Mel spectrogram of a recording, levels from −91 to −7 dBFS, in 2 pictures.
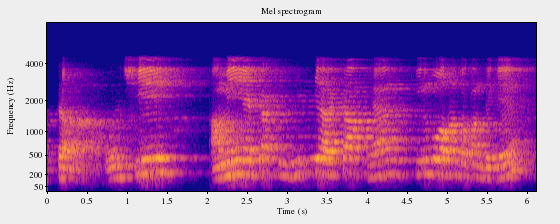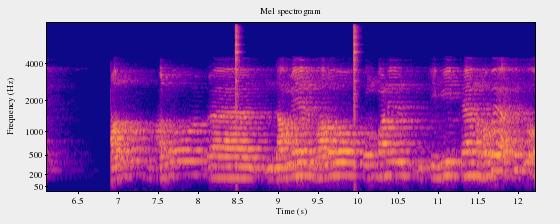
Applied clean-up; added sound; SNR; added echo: none; Hi-hat; 11 dB; reverberation time 1.0 s.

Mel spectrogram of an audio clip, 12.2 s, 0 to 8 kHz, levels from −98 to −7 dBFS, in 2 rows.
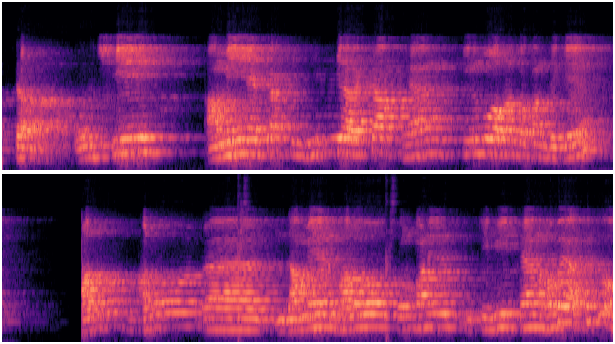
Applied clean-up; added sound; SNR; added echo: neural separator model SepFormer DNS4.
